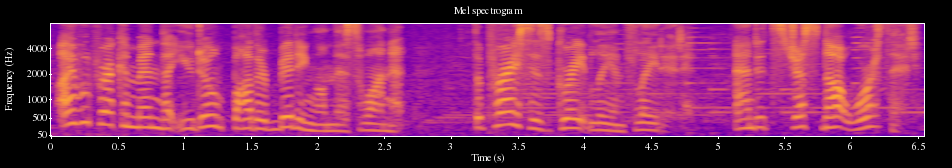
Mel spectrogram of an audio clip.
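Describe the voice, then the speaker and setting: A woman's voice: a little high, sing-song, normal speed. A woman voicing a courteous, bookish young man in a video game, speaking formally and eloquently over music. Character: refined, bookish young male guild heir, courteous. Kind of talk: video game character acting. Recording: music behind the voice.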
